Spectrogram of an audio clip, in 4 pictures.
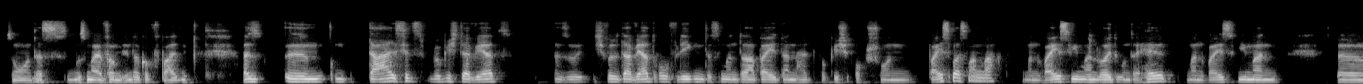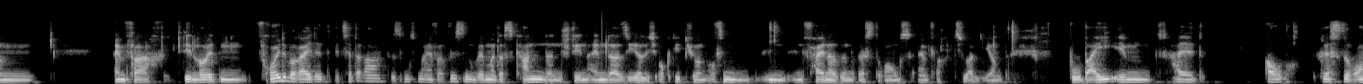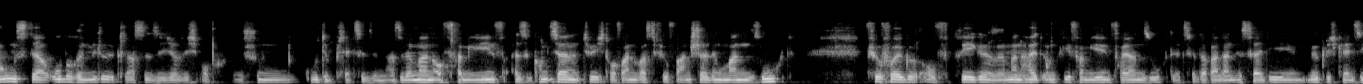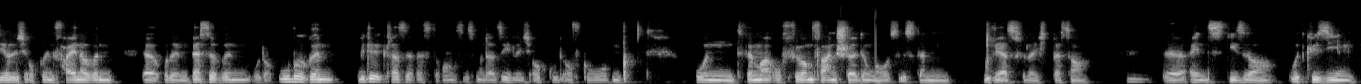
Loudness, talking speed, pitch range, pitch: -19 LUFS, 175 wpm, 105-115 Hz, 110 Hz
